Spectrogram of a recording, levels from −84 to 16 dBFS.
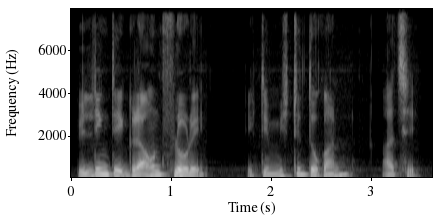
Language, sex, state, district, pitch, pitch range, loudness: Bengali, male, West Bengal, Cooch Behar, 155 Hz, 135-210 Hz, -20 LUFS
